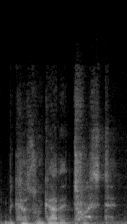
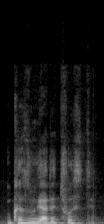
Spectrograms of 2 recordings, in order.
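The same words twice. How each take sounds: First: Low unvoiced whisper on Because we got it twisted; soft low whispered line. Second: Said in the usual way. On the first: Shown as a demonstration. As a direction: hush it down to a whisper.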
